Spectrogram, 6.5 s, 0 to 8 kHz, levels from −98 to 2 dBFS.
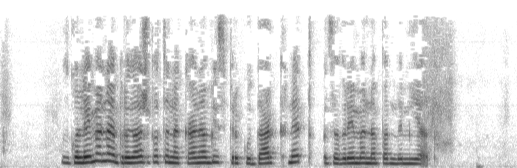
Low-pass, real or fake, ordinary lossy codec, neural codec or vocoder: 7.2 kHz; fake; MP3, 32 kbps; codec, 24 kHz, 6 kbps, HILCodec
